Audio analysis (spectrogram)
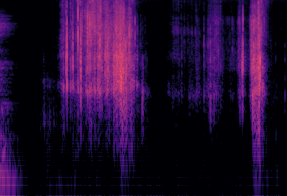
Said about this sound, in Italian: chiuse gli occhi e cominciò a masticare. La consistenza era diversa, soffice, un po' gommosa, non proprio esaltante. Ma il sapore era decisamente quello.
